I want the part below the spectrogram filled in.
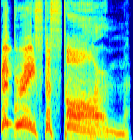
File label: Male Orc Hero Power; Blademaster; Uther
